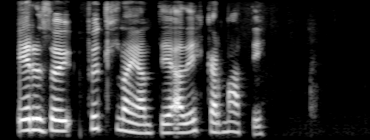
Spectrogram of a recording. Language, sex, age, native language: Icelandic, female, 20-29, Icelandic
